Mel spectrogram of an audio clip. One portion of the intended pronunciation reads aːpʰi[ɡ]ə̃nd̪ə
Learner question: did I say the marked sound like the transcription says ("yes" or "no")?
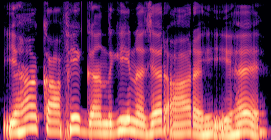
yes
